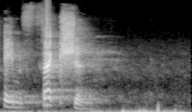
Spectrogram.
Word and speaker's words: infection: Now, infection has three syllables. One, two, three. The second syllable is stressed.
